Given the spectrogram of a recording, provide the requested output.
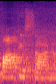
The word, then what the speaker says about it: Pakistan: We're from Pakistan, okay? You can't say it like Pakistan. The Angrez way. You have to say it the proper way.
